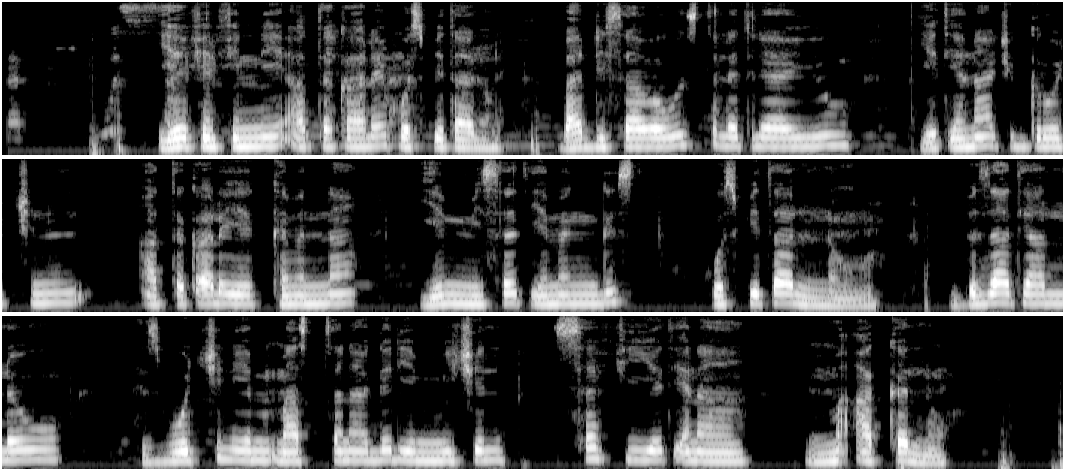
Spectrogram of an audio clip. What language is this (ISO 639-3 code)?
amh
